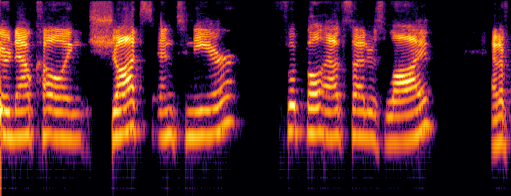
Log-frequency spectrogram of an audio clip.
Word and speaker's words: Tanier: and Tanier, and then he said something about it rhyming with shots and beers, and so I'm like, okay, so we'll go with Schatz and Tanier.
